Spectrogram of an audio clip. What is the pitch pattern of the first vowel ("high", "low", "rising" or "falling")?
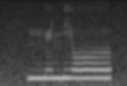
high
